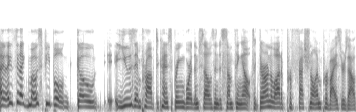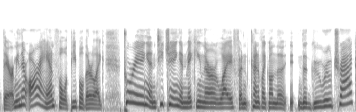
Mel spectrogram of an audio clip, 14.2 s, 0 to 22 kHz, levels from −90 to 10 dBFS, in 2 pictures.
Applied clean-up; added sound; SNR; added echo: none; none; none; none.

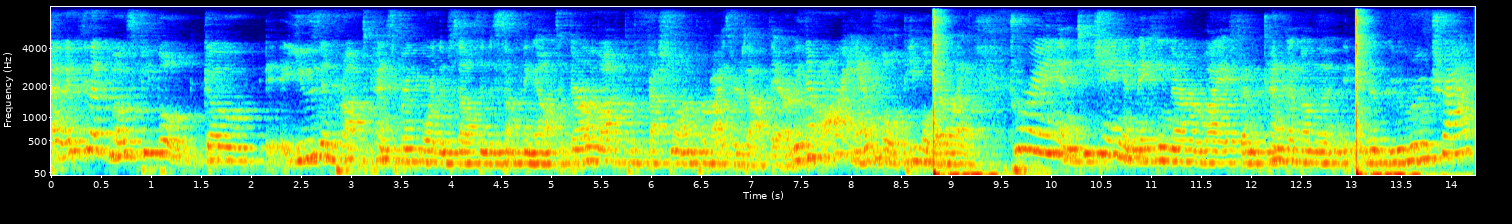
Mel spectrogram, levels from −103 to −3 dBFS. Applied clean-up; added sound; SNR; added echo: none; Clapping; -4 dB; reverberation time 1.1 s.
